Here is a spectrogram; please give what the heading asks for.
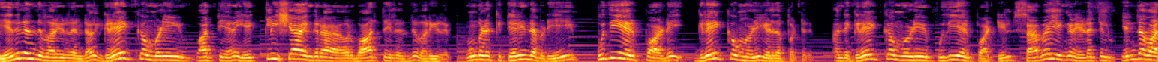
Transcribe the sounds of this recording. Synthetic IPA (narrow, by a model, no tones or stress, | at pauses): ɛðɪlɪɾɯnd̪ɯʋɐɾɯɣɪrɐðɛndraːlɡɪɾeːkːɐmɔɻiʋaːɾt̪ɐjaːnɐɛkːliːʂɪjaːɛŋɡɪrɐɔɾɯʋaːɾt̪ɐjɪlɪɾɯnd̪ɯʋɐɾɯɣɪrɐ̰ɾʊŋɡɐɭɯkːɯt̪ːɛɾɪnd̪ɐpɐɽi | pʊðɪjɐeːrpaːɽɯɡɪɾeːkːɐmɔɻiɛɻɯðɐpːɐʈːɐðɯ | ʔɐnd̪ɐɡɪɾeːkːɐmɔɻipʊðɪjɐeːrpaːʈːɪlsɐʋɐɪɛŋɡɪrɐɪɽɐt̪ːɪlɛnd̪ɐʋaː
